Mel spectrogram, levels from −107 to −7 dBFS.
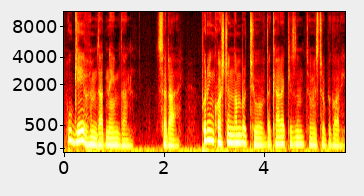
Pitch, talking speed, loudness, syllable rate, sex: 125 Hz, 190 wpm, -17 LUFS, 5.2 syllables/s, male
